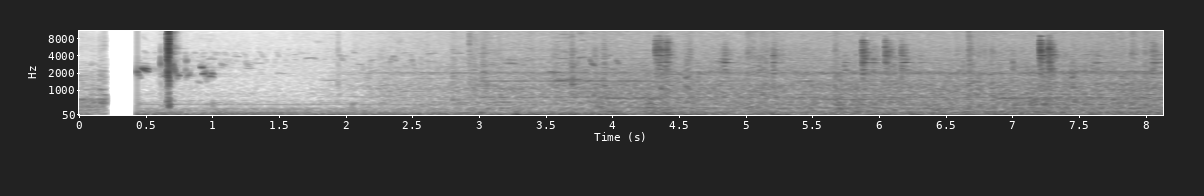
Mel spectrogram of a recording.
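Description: Small electric motor of a homemade toy tractor running, its gears driving a cultivator whose metal-tipped tines scrape and rattle through sand, with scattered ticks. A click at the start; the running gets louder about three seconds in.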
